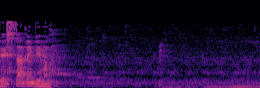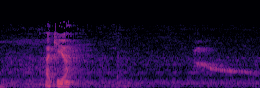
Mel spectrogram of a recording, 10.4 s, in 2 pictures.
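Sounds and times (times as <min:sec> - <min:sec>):
speech: 0:00.0 - 0:01.2, 0:06.1 - 0:06.8
dog whining: 0:01.0 - 0:02.6, 0:09.0 - 0:10.3.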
